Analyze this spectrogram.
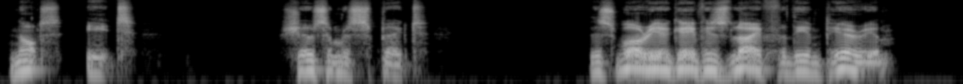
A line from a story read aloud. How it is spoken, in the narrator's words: Zephon murmured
